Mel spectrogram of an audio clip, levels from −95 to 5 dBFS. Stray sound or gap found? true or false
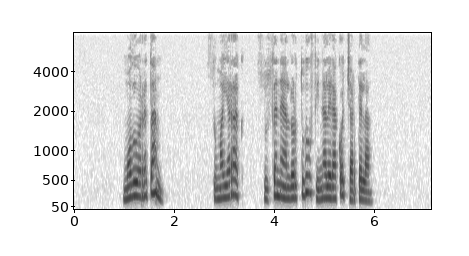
false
